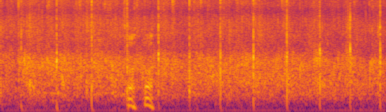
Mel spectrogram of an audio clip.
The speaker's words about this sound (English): You're going to have to clap for each person here.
